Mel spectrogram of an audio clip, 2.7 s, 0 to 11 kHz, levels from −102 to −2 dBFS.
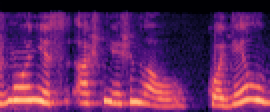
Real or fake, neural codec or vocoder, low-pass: fake; codec, 16 kHz, 8 kbps, FunCodec, trained on Chinese and English, 25 frames a second; 7.2 kHz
